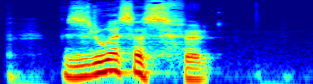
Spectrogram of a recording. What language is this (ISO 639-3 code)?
kab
